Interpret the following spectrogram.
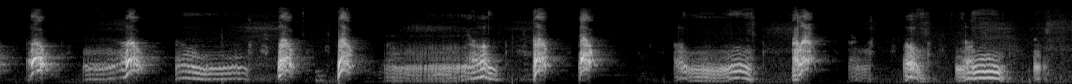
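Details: Dog voicing a busy series of yelping barks mixed with longer, harmonic whining cries that rise and fall in pitch, about a dozen bursts separated by brief silences.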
